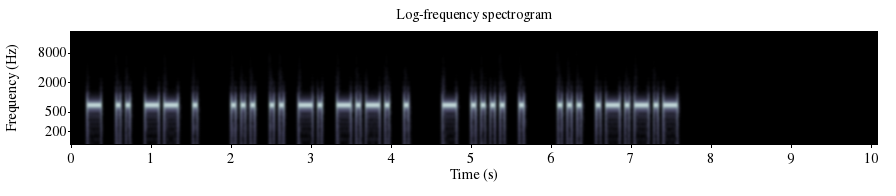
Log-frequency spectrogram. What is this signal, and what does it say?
Morse code, heard as a keyed tone, about 21 wpm, 700 Hz. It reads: TIME SINCE THE S.
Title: Sentences with 6-Word Phrases - Spoken Beginning - 20wpm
